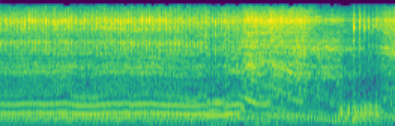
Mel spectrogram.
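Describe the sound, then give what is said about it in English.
A chainsaw roars loudly as a farmer cuts wood for a frame, its steady engine whine dipping and wavering in pitch as the blade bogs down cutting into the wood, continuous throughout with no voices. “Barmy farmer Andy is on frame-cutting duty, and somewhat scarily, he's got hold of a chainsaw.”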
